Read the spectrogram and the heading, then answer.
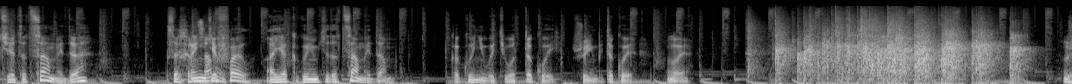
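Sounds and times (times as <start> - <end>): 
speech: 0.0 - 1.1, 1.7 - 7.2
applause sound effect: 7.5 - 10.5.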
